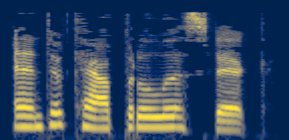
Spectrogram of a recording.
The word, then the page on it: anticapitalistic: British English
